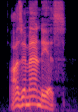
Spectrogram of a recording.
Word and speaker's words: Ozymandias: Ozymandias, said Fram.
